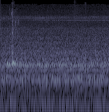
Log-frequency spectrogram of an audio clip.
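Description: Soft, steady swishing of a silicone spatula stirring a thin milk-and-cream mixture in a glass bowl, with a couple of faint ticks. The cream base is being dissolved in cold milk so that no lumps form.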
